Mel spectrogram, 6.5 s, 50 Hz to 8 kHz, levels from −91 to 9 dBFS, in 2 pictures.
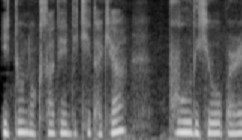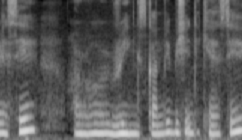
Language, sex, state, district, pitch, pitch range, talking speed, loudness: Nagamese, female, Nagaland, Kohima, 210 Hz, 200-220 Hz, 155 wpm, -15 LUFS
